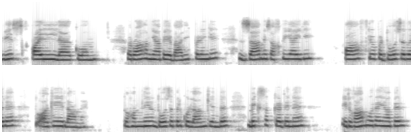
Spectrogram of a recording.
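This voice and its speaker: A woman teaching Quran recitation rules, explaining each word and then reciting it slowly and drawn out. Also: sits high, mellow, muffled recording. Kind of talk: tajweed lesson.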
